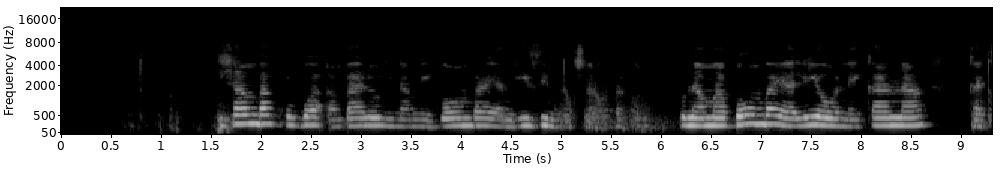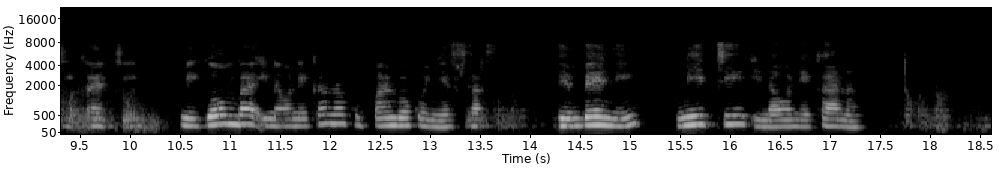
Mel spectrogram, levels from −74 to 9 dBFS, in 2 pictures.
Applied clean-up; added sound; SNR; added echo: neural mask model DeepFilterNet 3.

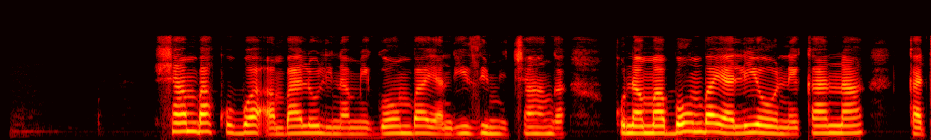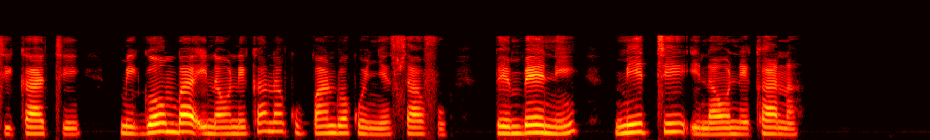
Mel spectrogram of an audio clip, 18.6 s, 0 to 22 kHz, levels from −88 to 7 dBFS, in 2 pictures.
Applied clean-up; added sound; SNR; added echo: none; none; none; none.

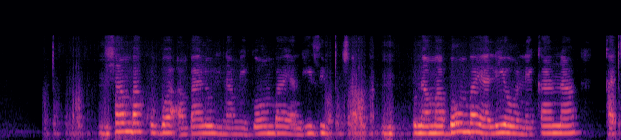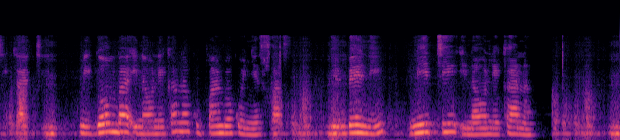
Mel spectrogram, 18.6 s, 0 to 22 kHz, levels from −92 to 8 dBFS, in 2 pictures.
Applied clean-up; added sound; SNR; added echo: neural separator model SepFormer DNS4.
